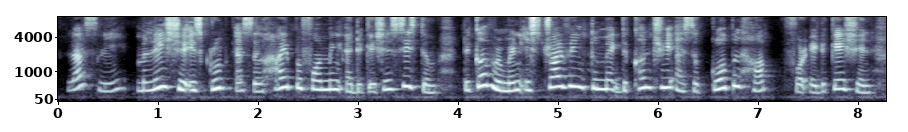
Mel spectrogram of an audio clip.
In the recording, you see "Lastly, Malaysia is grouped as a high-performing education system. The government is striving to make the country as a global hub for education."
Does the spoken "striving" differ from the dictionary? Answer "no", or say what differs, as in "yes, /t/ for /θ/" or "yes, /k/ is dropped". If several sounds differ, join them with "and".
no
